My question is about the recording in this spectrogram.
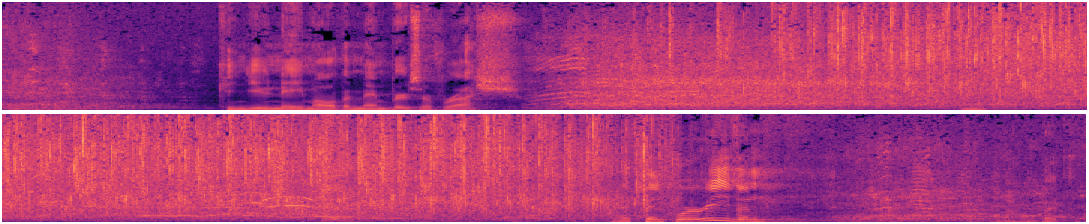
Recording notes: A live show from the Shenkman Centre for the Arts!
